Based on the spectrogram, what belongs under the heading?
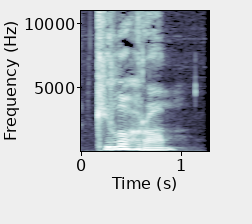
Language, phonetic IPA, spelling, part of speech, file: Ukrainian, [kʲiɫɔˈɦram], кілограм, noun, Uk-кілограм.ogg
- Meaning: kilogram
